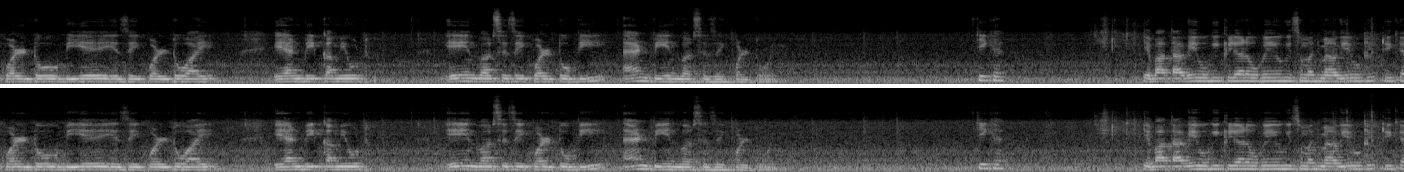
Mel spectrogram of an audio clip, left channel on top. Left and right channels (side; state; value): both; normal; correlation 0.84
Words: to B A is equal to I, A and B commute, A inverse is equal to B and B inverse is equal to I. ठीक है, ये बात आ गई होगी, क्लियर हो गई होगी, समझ में आ गई होगी। ठीक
